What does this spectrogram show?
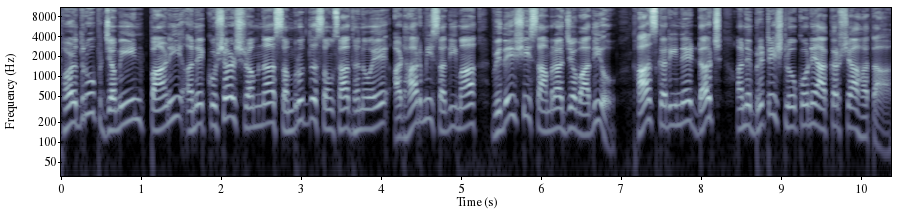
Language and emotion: Gujarati, neutral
